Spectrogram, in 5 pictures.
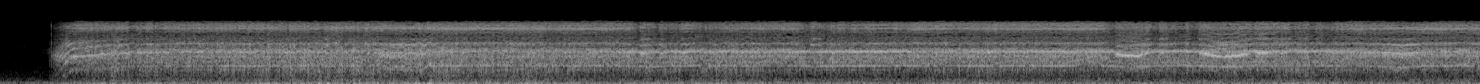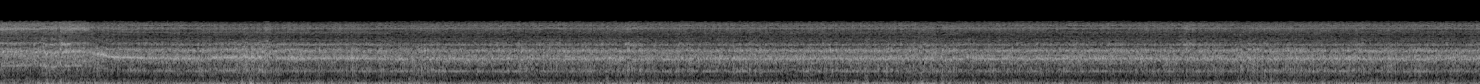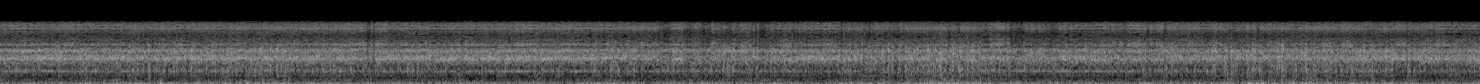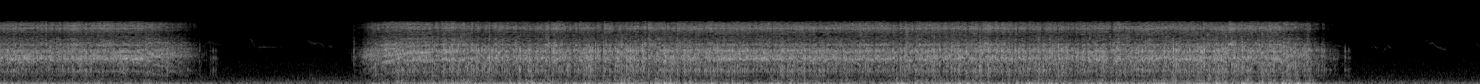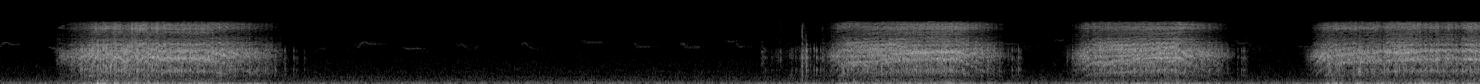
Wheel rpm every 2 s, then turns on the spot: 140, 230, 230, 230, 230, 230, 220, 220, 170, 160, 160, 160, 160, 160, 160, 160, 160, 160, 160, 160, 160, 160, 150, 20, 130, 160, 160, 160, 110, 0, 100, 0, 0, 20, 70, 60, 100.
none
